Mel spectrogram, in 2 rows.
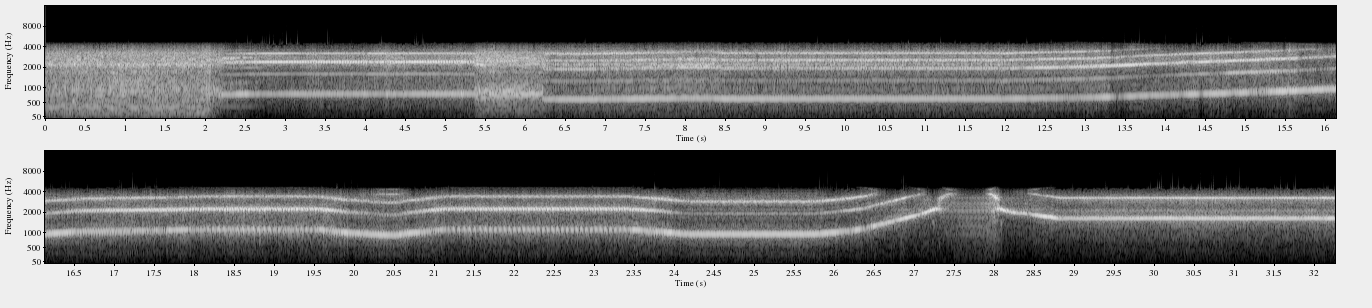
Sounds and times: Distortion: 0.0 - 32.2.

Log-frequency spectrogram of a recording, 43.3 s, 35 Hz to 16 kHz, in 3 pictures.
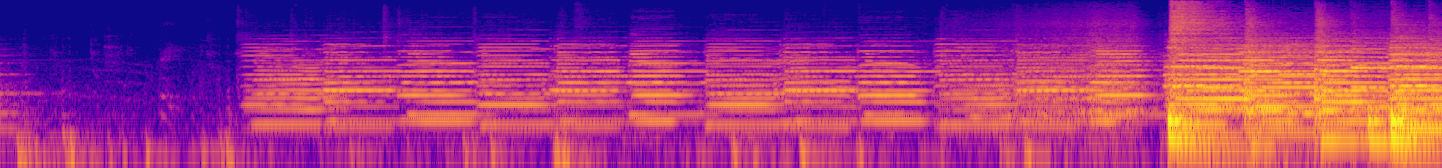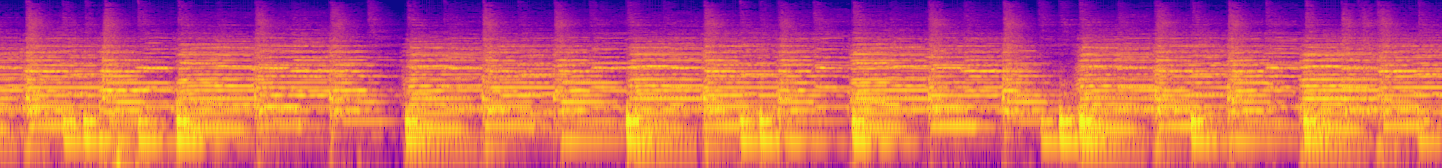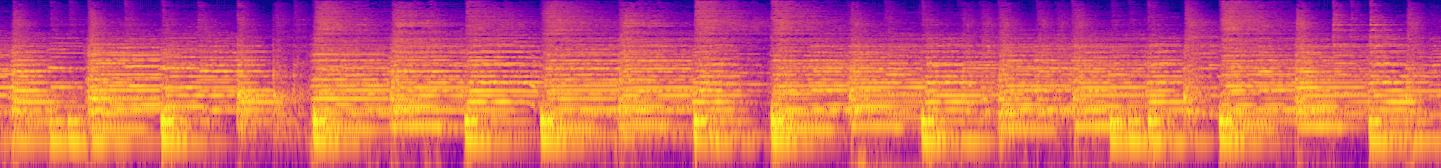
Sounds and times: Trumpet: 2.3 - 43.2.

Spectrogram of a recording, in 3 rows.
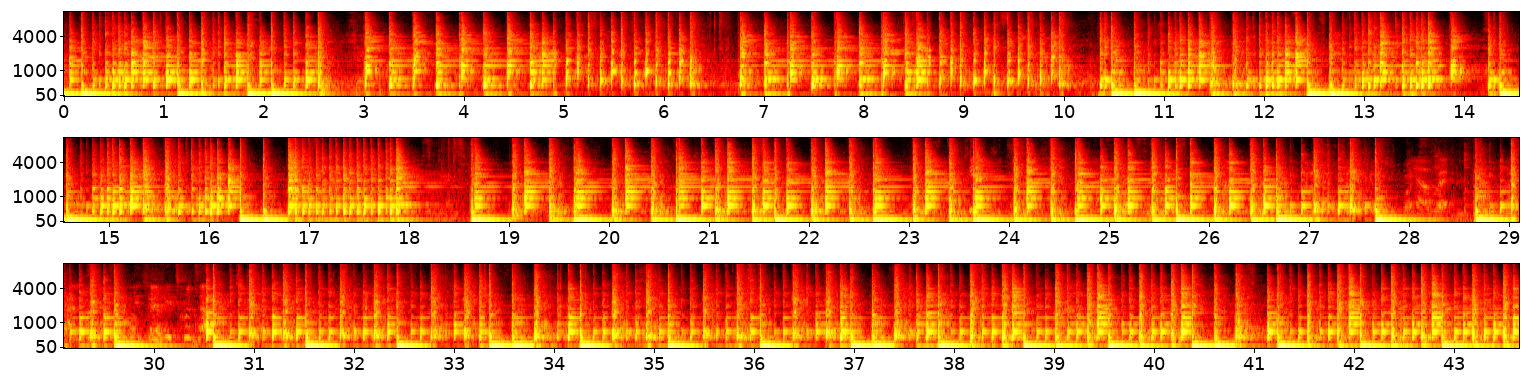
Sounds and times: Wood block: 0.0 - 27.9, 30.5 - 43.6.

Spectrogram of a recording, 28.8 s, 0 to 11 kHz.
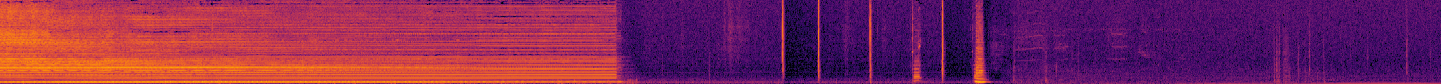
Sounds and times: Vehicle horn, car horn, honking: 0.0 - 12.6, 18.2 - 18.5, 19.4 - 20.8.

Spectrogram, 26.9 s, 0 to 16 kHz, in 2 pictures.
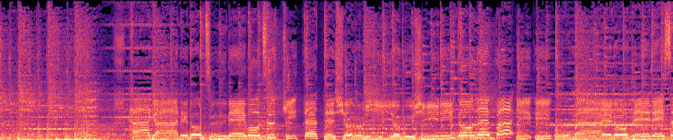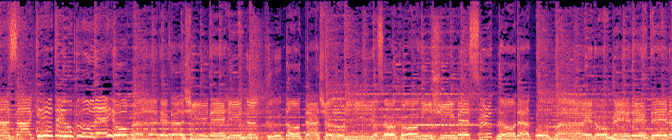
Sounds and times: Music: 0.0 - 26.9.

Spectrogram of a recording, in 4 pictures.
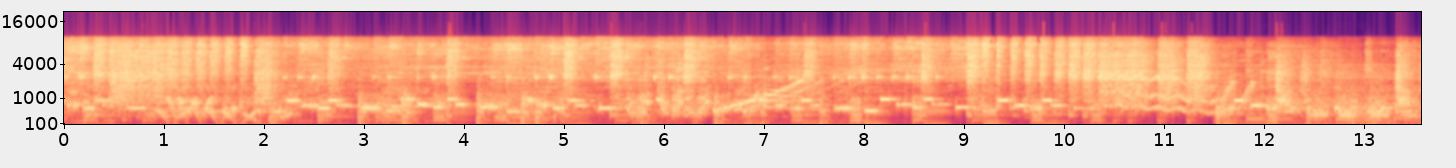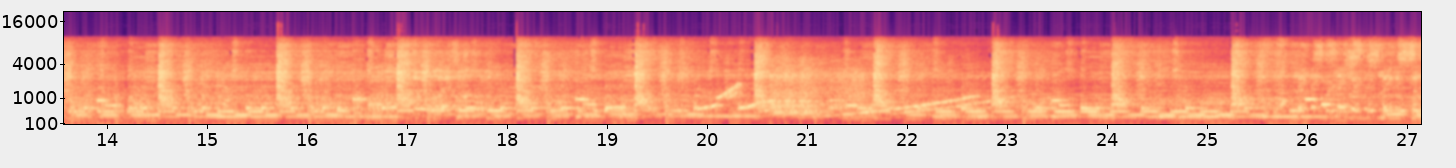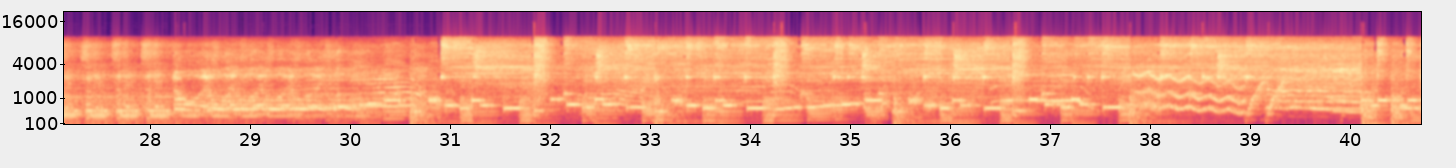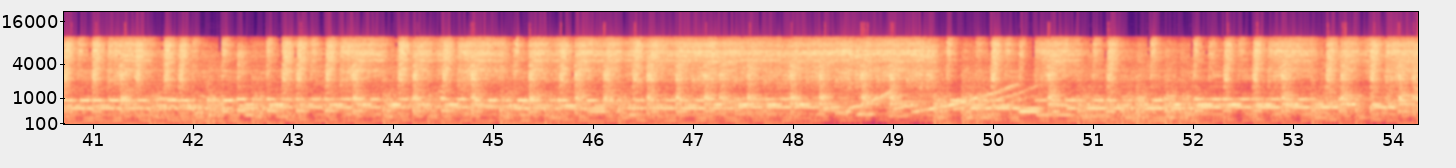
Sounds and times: Music: 0.0 - 54.2.

